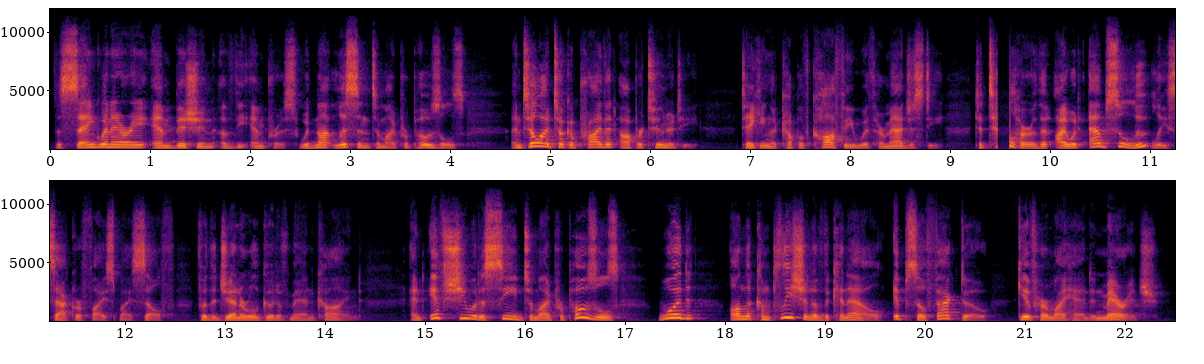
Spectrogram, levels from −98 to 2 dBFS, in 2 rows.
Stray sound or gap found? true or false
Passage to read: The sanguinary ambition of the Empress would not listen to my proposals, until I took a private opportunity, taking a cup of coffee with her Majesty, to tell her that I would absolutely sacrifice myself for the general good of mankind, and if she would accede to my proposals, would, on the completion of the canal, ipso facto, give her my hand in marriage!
true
